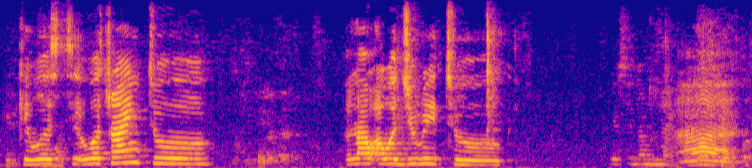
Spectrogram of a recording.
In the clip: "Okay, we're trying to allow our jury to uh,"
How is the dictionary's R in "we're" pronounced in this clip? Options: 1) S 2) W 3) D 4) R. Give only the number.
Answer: 2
